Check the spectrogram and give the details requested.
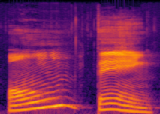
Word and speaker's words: ontem: Or another one, ontem. I would write in English, ontem, ontem, ontem, bom ontem. Easy? Is it easy or not? Always you see this on, we are gonna pronounce like this. Bom, ontem.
